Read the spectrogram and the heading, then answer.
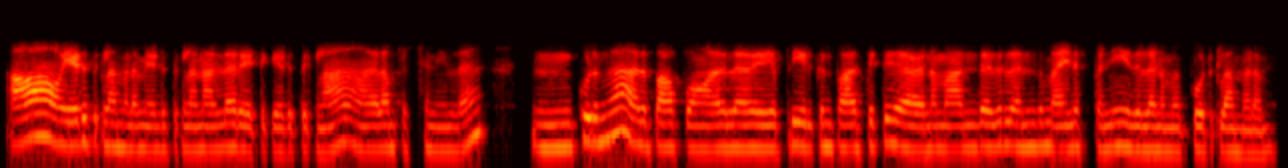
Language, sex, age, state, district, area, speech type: Tamil, female, 18-30, Tamil Nadu, Virudhunagar, rural, conversation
